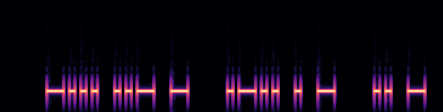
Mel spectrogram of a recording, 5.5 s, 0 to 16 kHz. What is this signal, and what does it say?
Morse code, heard as a keyed tone, about 17 wpm, 700 Hz. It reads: BUT LET IT
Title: Sentences from Top 1000 Words - Review Part 1 - 17wpm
